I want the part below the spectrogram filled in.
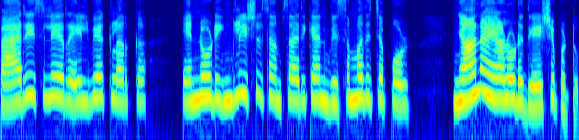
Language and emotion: Malayalam, angry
